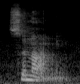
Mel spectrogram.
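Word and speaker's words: tsunami: सुनामी, इसमें T silent है बच्चों, टी चुप है। इसको पढ़ते कैसे? प्रोनाउंसिएशन होता है सुनामी। टी को लिखेंगे लेकिन टी का प्रोनाउंसिएशन नहीं होगा।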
